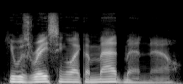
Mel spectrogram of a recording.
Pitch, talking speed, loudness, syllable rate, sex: 105 Hz, 230 wpm, -16 LUFS, 5.2 syllables/s, male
